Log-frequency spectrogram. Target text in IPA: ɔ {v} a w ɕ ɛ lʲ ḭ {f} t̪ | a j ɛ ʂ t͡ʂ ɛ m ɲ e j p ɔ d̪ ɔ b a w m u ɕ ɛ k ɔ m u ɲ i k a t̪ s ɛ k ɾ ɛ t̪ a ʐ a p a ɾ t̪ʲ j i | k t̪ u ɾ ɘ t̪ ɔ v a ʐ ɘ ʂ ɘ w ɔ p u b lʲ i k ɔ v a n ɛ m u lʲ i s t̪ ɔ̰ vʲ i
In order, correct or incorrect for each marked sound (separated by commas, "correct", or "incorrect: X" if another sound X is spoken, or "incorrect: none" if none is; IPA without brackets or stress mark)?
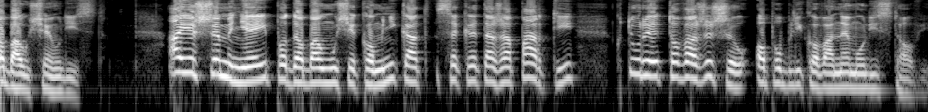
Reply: incorrect: b, incorrect: s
